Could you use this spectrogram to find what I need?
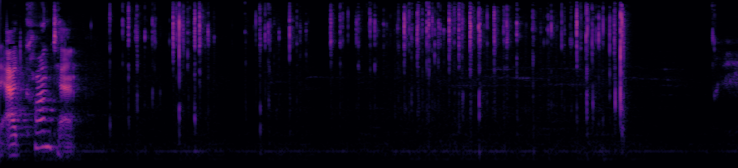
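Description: Keyboard keys click quickly and lightly as someone types.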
